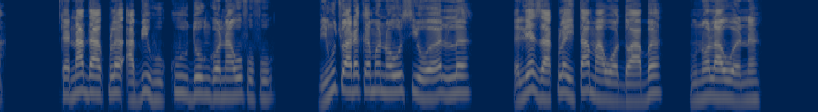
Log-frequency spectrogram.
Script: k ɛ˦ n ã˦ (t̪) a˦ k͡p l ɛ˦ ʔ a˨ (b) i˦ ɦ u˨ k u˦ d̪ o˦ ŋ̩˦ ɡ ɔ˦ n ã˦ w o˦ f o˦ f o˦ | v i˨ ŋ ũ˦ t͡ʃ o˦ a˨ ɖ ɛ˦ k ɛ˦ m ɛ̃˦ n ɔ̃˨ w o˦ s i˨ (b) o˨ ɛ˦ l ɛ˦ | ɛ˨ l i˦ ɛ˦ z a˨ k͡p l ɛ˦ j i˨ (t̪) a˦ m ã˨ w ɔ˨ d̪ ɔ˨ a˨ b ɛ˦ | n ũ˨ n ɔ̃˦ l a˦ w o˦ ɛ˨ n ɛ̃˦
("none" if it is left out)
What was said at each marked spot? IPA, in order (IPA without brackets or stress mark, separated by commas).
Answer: d̪, b, w, t̪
